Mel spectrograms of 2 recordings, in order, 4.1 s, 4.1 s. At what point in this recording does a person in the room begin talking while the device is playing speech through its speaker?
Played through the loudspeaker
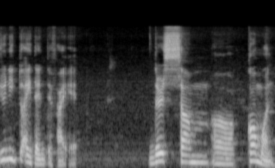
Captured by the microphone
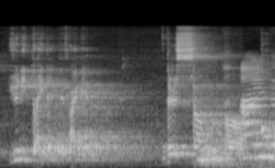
2.9 s

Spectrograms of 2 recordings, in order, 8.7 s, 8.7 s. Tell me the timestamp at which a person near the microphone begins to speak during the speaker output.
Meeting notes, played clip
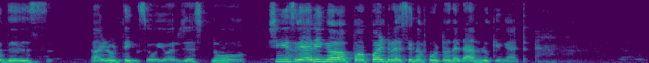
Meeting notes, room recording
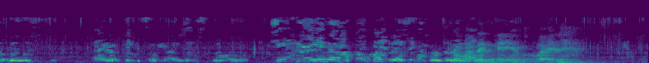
5.9 s

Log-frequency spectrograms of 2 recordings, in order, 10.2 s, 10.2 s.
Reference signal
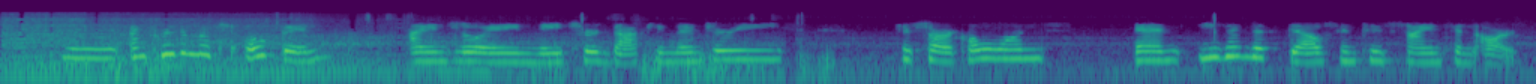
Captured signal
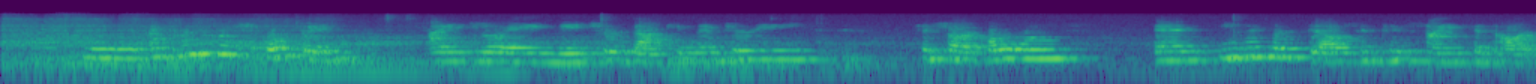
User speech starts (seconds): none

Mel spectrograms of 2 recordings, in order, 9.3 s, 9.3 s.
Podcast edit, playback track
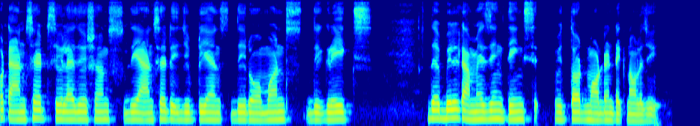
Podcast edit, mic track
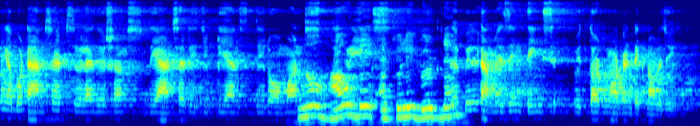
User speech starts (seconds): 3.9 s

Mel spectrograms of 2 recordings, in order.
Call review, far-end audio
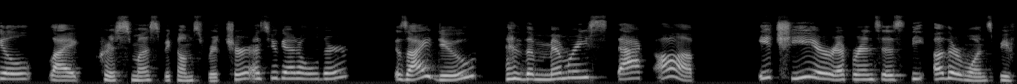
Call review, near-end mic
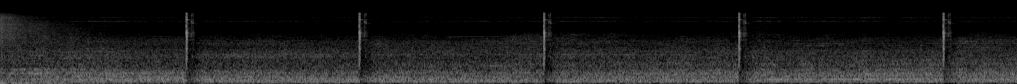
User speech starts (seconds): none

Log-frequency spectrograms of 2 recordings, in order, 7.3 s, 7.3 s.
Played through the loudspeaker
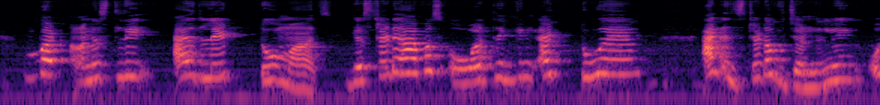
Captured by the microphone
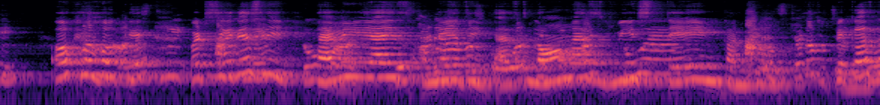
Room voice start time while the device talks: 0.5 s

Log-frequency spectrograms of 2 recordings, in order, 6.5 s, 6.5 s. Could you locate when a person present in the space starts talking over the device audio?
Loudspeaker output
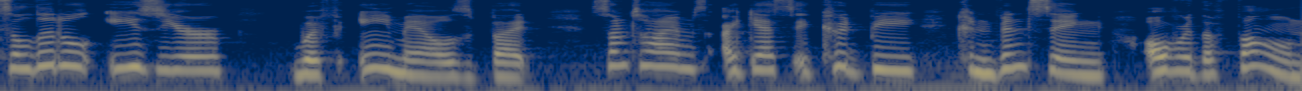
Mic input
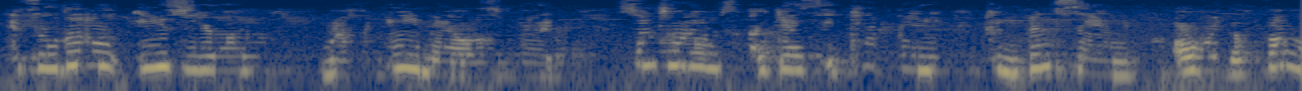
none

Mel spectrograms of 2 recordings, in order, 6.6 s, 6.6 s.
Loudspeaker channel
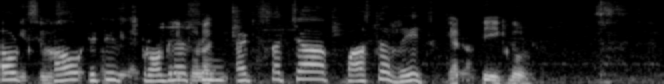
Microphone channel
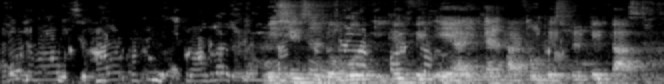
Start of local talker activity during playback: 2.6 s

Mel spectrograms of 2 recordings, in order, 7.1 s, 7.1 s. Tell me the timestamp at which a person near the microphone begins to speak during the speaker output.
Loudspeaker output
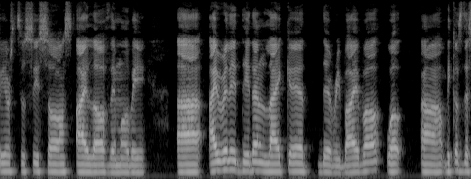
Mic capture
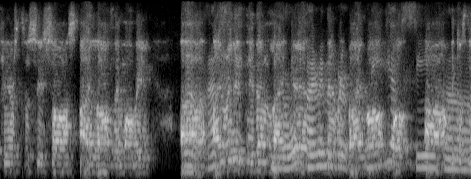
2.7 s

